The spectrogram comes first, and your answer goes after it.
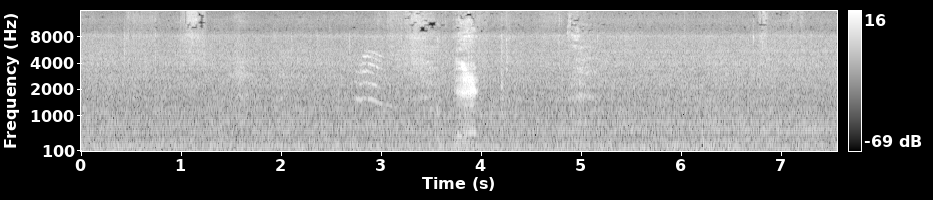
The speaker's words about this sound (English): You don't have the luxury of whining, cat. You're a good cat.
